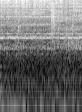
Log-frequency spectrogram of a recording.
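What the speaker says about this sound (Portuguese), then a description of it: "Tá escorrendo um pouquinho de água, mas olha só a pressão de água que ela joga." Water from a hose feeding an Einhell wet-cutting marble saw runs in a steady, soft hiss, a continuous trickle at low level with no voices over it.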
